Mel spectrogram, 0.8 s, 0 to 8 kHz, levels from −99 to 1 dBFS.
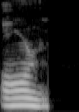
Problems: none marked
